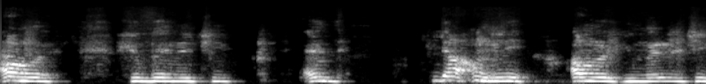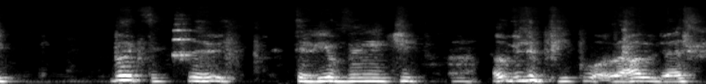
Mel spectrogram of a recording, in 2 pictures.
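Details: Dysarthric speech in cerebral palsy in an adult man living with the condition.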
